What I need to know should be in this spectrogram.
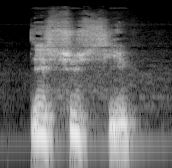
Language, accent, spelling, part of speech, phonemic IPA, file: French, Canada, déçussiez, verb, /de.sy.sje/, LL-Q150 (fra)-déçussiez.wav
- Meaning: second-person plural imperfect subjunctive of décevoir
